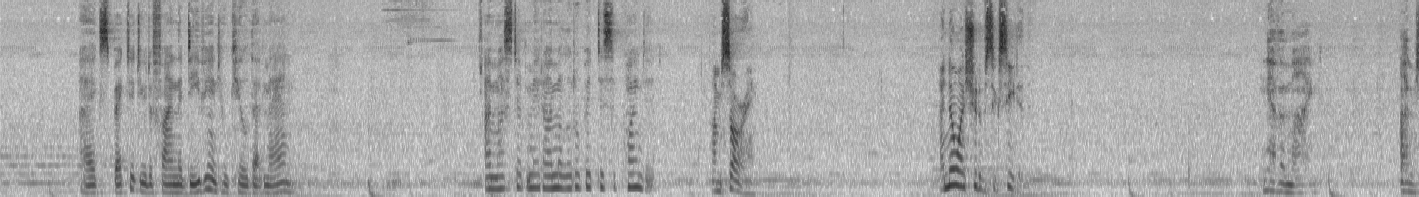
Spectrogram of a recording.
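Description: A middle-aged woman speaks calmly and coolly.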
